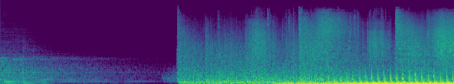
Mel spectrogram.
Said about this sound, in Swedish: I stadsdelen Chinatown exploderar en fyrverkerifabrik.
